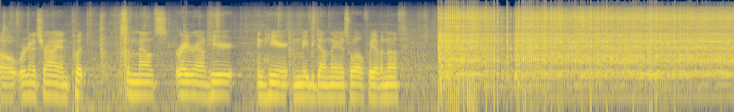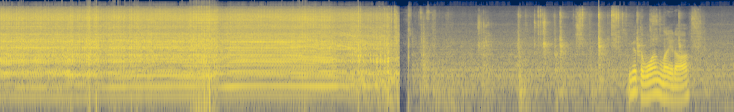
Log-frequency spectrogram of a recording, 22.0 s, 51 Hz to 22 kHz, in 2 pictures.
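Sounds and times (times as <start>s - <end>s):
power tool whining on steel: 6.6s - 17.0s.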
